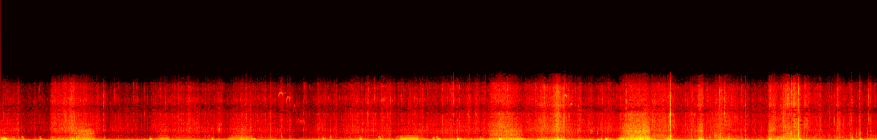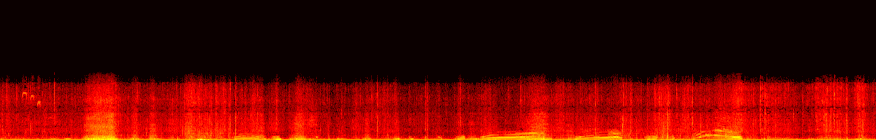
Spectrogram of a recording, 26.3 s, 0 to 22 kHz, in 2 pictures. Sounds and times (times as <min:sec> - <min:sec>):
Roar: 0:20.0 - 0:24.4.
